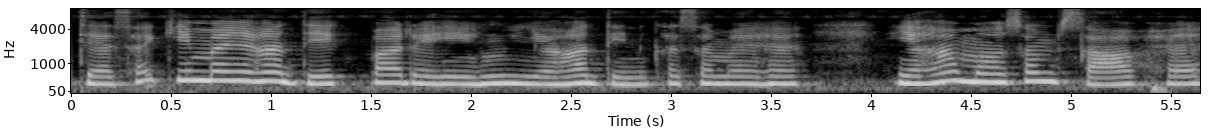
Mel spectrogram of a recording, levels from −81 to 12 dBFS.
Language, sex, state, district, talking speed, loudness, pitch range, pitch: Hindi, female, Bihar, Katihar, 180 wpm, -14 LUFS, 230-285 Hz, 235 Hz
